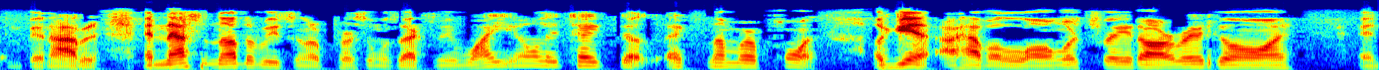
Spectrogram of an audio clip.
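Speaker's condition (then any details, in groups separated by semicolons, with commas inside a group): No condition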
